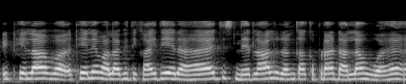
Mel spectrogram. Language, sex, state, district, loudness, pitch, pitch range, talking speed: Hindi, female, Delhi, New Delhi, -13 LUFS, 250 Hz, 240-265 Hz, 280 wpm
